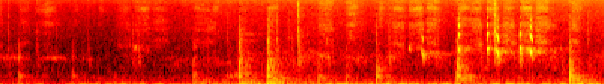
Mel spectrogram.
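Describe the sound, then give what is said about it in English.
Handwriting strokes scratch and tap in a quick series of short marks with brief pauses between, faint at first and growing somewhat firmer as the writing goes on. “I'm going to write them today. I'm going to call this one Heavenly Family.”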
